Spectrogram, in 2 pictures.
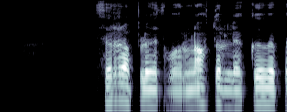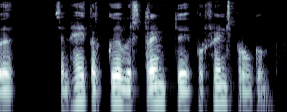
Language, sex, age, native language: Icelandic, male, 40-49, Icelandic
